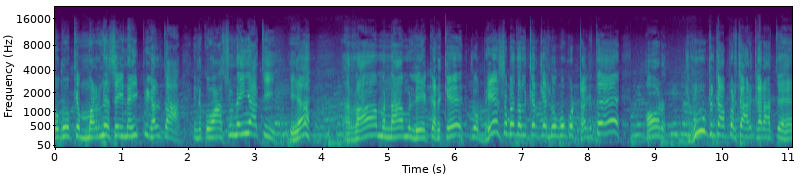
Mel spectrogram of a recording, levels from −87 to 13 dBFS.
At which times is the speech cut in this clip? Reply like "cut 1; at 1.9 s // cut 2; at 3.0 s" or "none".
cut 1; at 3.4 s // cut 2; at 6.2 s // cut 3; at 8.6 s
